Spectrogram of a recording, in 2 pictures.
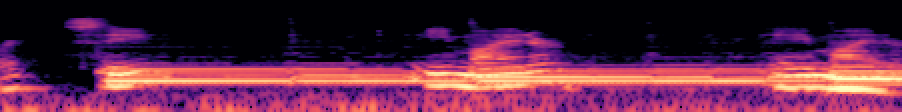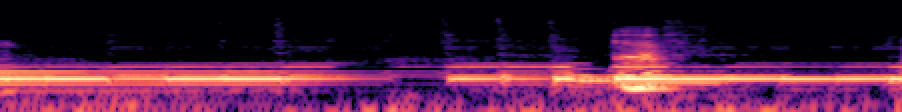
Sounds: Musical instrument, Music, Speech, Guitar, Plucked string instrument, Strum

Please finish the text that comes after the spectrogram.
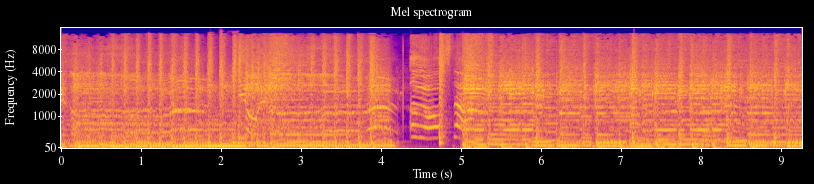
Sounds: Music

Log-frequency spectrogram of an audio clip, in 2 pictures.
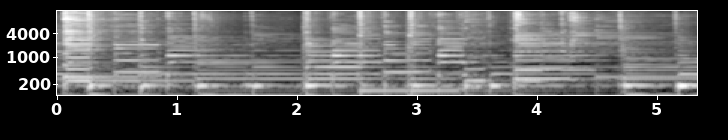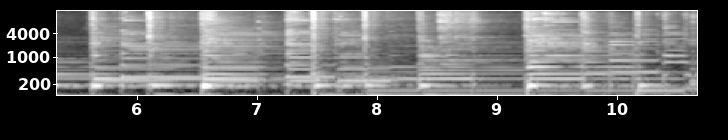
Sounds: Musical instrument, Plucked string instrument, Acoustic guitar, Guitar, Music, Strum

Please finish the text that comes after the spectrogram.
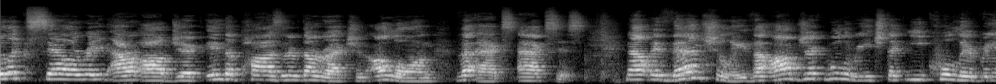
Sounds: Speech

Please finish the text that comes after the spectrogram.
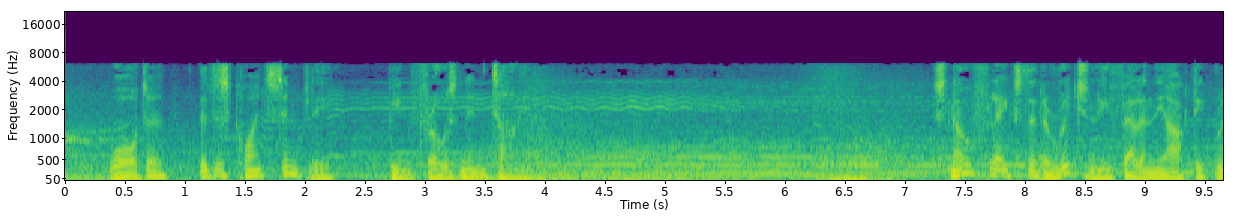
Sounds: Speech

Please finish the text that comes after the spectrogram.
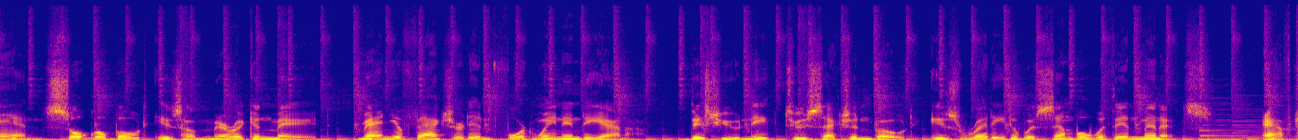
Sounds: Speech, Music

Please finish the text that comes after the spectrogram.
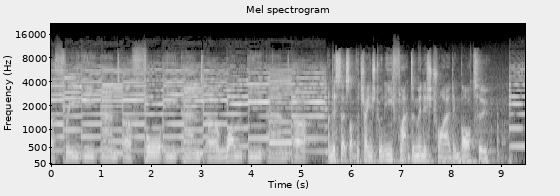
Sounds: tapping guitar

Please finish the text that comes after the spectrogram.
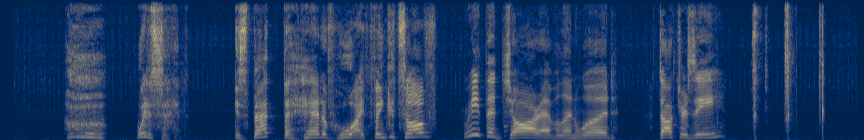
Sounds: Speech

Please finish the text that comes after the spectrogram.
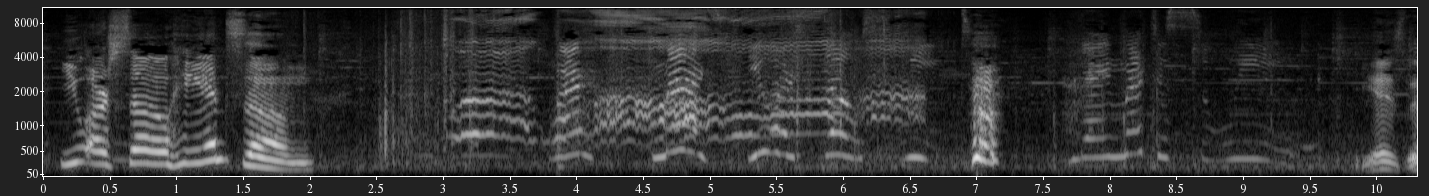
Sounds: Speech

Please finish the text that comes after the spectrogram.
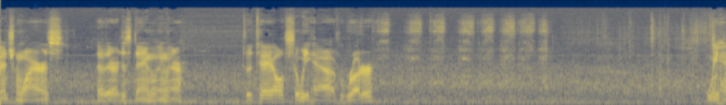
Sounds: Speech

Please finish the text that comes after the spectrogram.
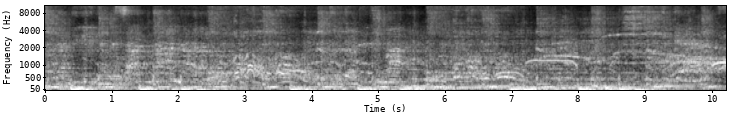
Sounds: Singing, Music

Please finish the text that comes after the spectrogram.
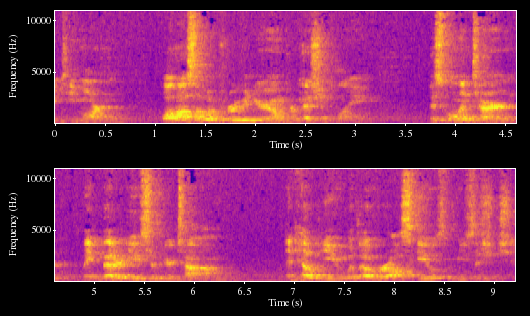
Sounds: Speech

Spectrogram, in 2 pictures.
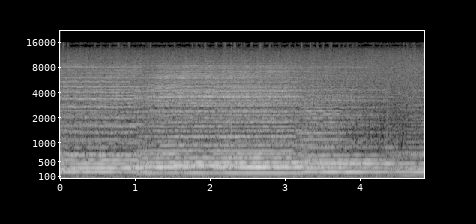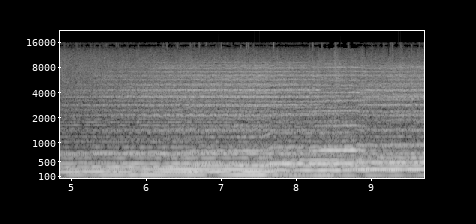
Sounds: Ambient music, Music

